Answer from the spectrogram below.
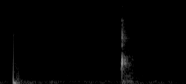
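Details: Baby's first hiccups at 4 am, two soft, abrupt clicks about a second apart in a quiet room; infant hiccups.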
